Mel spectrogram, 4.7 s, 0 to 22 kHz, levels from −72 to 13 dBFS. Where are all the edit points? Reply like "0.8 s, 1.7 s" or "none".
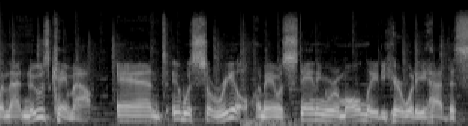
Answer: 1.0 s, 1.6 s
